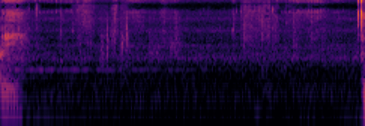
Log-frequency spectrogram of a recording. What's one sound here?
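Paper rustles softly as a letter is unfolded.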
